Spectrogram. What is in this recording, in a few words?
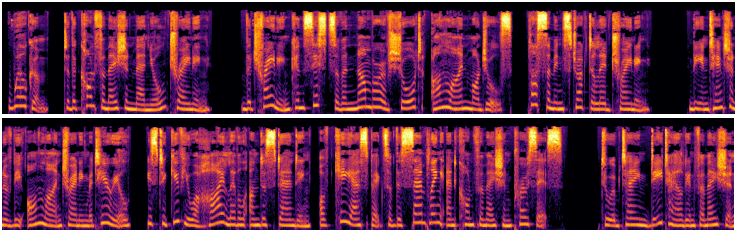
female talent corporate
